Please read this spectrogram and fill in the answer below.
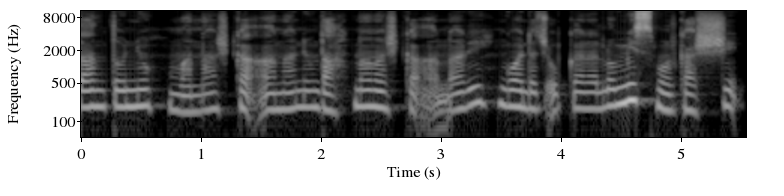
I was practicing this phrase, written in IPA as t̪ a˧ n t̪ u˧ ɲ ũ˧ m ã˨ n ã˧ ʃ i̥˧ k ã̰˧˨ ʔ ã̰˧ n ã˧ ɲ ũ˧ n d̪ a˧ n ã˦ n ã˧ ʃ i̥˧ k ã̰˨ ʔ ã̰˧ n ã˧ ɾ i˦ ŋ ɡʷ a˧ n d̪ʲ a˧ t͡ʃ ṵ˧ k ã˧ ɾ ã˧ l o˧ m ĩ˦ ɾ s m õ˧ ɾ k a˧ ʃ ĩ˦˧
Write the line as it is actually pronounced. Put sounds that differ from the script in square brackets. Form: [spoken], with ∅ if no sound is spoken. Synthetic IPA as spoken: t̪ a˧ n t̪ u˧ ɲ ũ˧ m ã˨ n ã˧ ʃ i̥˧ k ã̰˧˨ ʔ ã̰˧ n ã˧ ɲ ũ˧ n d̪ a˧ n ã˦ n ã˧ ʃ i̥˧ k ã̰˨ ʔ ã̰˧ n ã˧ ɾ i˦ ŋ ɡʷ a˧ n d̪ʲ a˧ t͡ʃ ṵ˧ k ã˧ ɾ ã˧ l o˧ m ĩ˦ [∅] s m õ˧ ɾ k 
